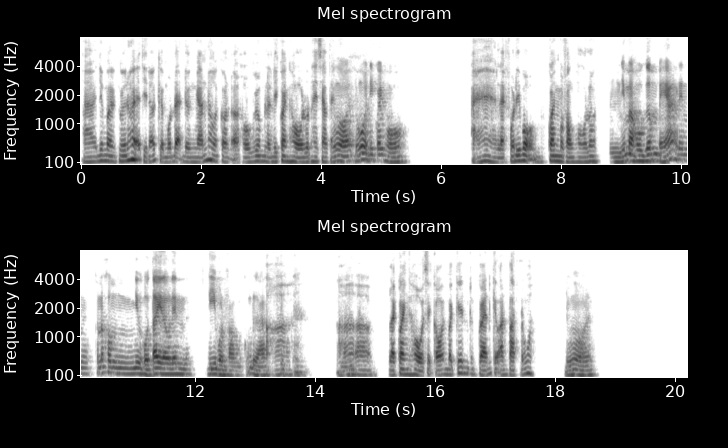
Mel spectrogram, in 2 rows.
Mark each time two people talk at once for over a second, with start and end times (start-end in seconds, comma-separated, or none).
none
